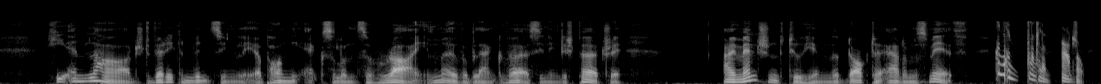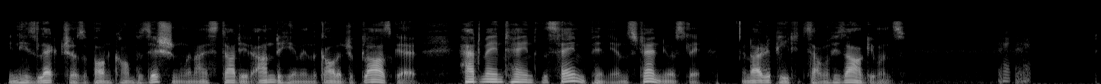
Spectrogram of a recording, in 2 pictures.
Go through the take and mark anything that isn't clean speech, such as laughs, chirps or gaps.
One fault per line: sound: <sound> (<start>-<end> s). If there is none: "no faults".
sound: chirp (10.0-10.8 s)
sound: laugh (21.0-21.3 s)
